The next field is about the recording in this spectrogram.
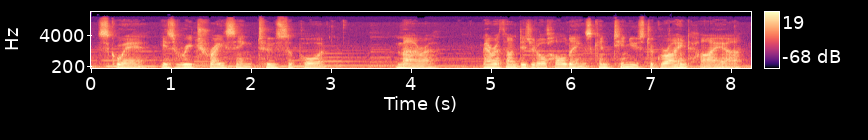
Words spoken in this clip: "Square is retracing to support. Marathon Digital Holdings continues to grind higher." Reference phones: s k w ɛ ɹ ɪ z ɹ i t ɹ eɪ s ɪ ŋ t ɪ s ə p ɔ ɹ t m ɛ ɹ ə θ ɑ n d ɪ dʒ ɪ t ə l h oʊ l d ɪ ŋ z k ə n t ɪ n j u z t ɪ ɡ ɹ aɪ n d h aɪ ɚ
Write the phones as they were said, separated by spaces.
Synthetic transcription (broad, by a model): s k w ɛ ɹ ɪ z ɹ i t ɹ eɪ s ɪ ŋ t ɪ s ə p ɔ ɹ t m ɛ ɹ ə θ ɑ n d ɪ dʒ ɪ t l h oʊ l d ɪ ŋ z k ə n t ɪ n j u z t ɪ ɡ ɹ aɪ n d h aɪ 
